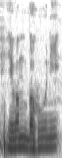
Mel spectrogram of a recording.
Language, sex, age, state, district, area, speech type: Sanskrit, male, 18-30, Gujarat, Surat, urban, spontaneous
